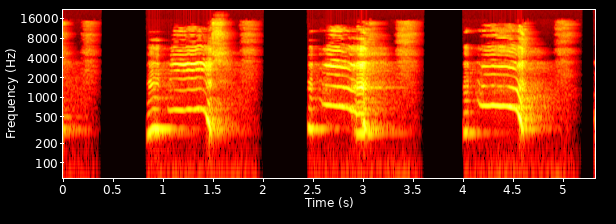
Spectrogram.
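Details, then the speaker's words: Adult imitation of inspiratory stridor, abnormal noise on breathing in, taught in the context of an infant presenting with it: three harsh, high-pitched crowing noises, each on a drawn-in breath. "what is inspiratory Strider while taking the breath inside there is an abnormal noise inspiratory Strider sounds like this"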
